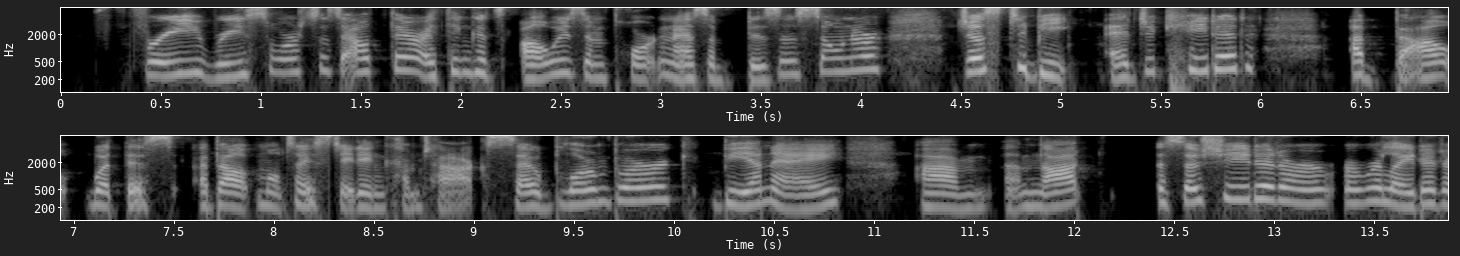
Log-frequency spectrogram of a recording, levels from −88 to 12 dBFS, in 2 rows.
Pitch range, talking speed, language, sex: 210-260 Hz, 150 wpm, English, female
